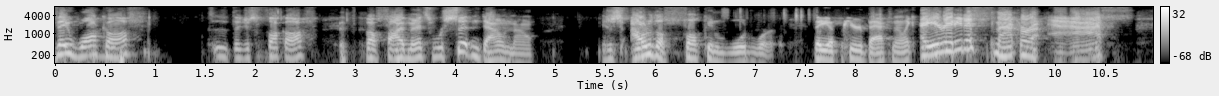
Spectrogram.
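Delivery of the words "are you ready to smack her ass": loud, slow, deliberate, drawn-out woman's voice. Retelling what a woman asked at the bar: imitating the woman's voice. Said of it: "Stop talking like that".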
